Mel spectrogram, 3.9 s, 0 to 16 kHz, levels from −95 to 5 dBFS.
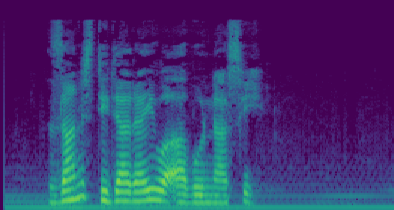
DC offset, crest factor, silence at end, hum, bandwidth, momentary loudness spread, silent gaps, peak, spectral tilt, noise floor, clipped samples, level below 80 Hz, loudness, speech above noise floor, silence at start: under 0.1%; 18 dB; 0 s; 50 Hz at -40 dBFS; 11.5 kHz; 15 LU; none; -2 dBFS; -7 dB/octave; -41 dBFS; under 0.1%; -38 dBFS; -18 LUFS; 24 dB; 0.05 s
